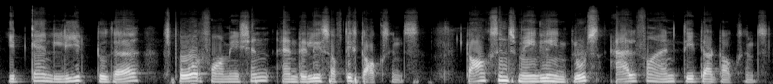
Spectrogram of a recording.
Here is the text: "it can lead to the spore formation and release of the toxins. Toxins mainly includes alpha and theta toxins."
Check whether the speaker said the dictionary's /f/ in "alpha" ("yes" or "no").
yes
